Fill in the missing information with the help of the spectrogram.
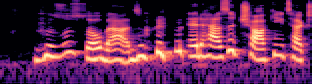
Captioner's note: laughs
